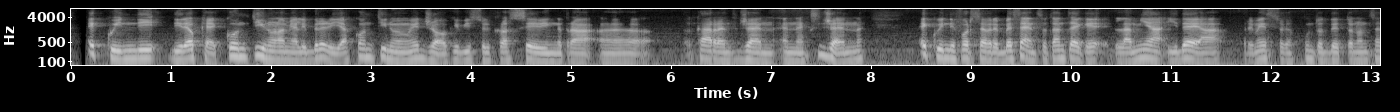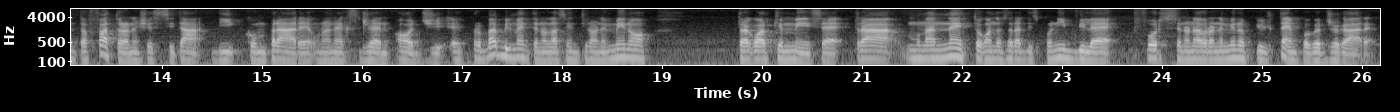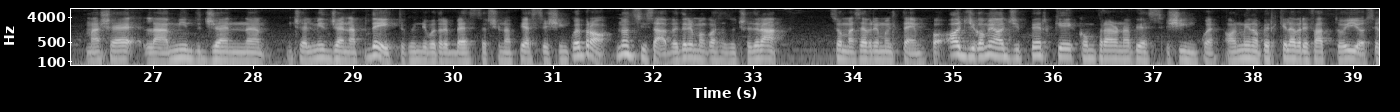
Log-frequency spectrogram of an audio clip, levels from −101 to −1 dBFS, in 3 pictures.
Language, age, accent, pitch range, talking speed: Italian, 20-39, native, 110-130 Hz, 165 wpm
